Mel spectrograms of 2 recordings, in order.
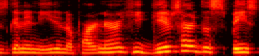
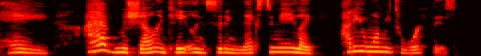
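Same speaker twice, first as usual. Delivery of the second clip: put-on whispering. Retelling how a cast member whispered to Nick about seating: imitating someone whispering. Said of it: "she has the audacity to whisper to Nick".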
